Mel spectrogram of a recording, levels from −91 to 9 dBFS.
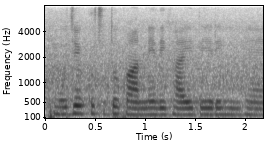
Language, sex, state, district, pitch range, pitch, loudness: Hindi, male, Chandigarh, Chandigarh, 170-185 Hz, 170 Hz, -17 LUFS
